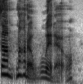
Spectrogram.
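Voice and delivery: soft, giggly voice, speaking through giggles. Retelling how a woman answers a man's remark, giggling while talking. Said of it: "She giggles".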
